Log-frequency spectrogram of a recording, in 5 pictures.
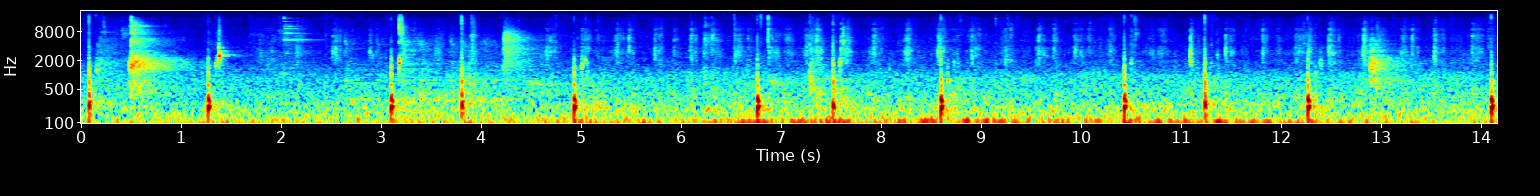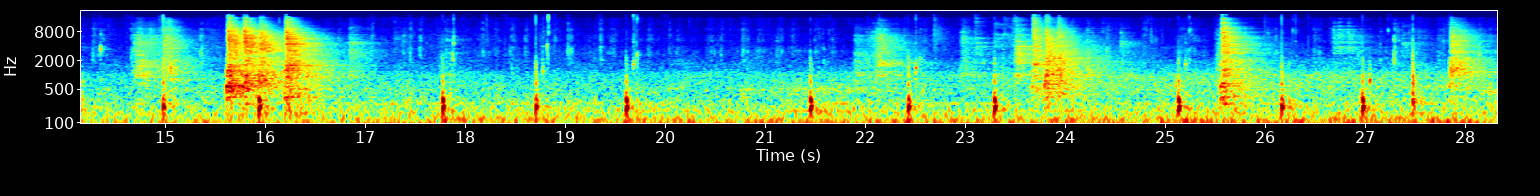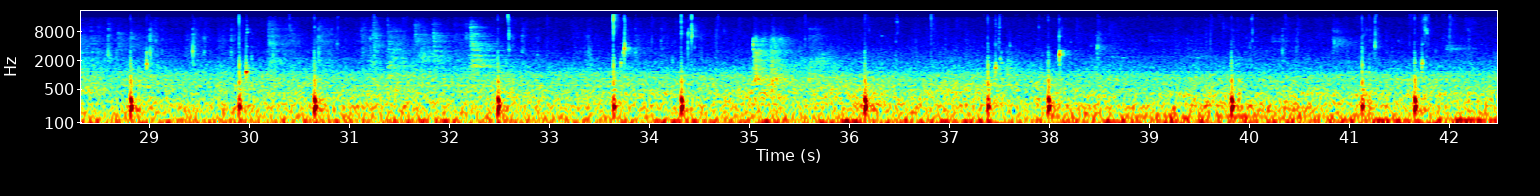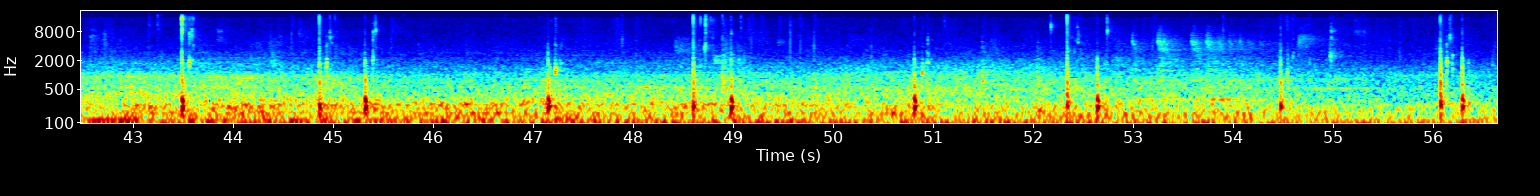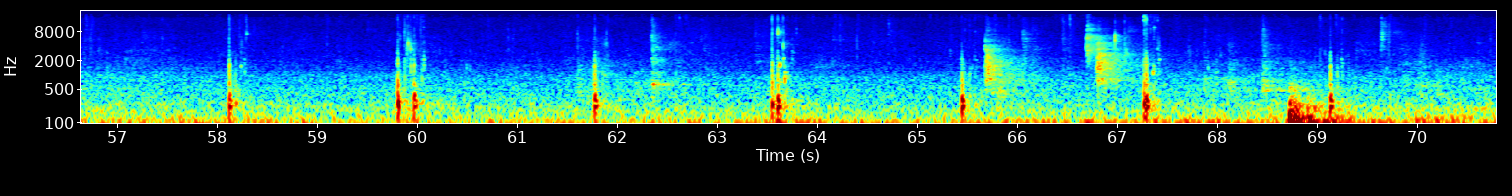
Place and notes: Brussels, Belgium - Walking on broken glass while water drips through cracked ceilings
This abandoned factory is full of broken glass which pops when you walk on it, and cracks in the ceiling through which rain leaks in noisy droplets. This is the sound of pops and drops. Recorded with EDIROL R-09.
België - Belgique - Belgien, European Union, 21 June 2013, 12:31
